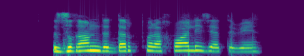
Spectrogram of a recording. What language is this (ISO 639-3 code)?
pus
